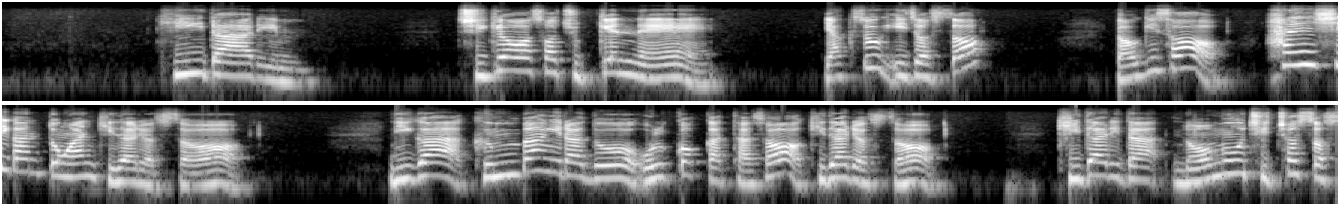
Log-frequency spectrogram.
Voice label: conversation; K-Pop Volume 3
